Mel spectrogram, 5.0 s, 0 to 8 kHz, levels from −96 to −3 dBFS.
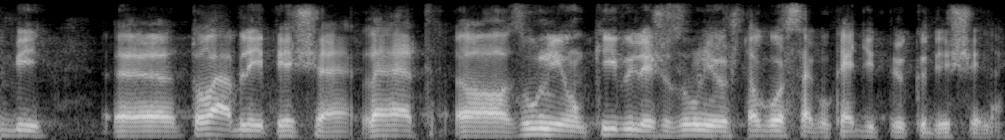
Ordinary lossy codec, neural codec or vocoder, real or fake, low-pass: none; codec, 24 kHz, 6 kbps, HILCodec; fake; 7.2 kHz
